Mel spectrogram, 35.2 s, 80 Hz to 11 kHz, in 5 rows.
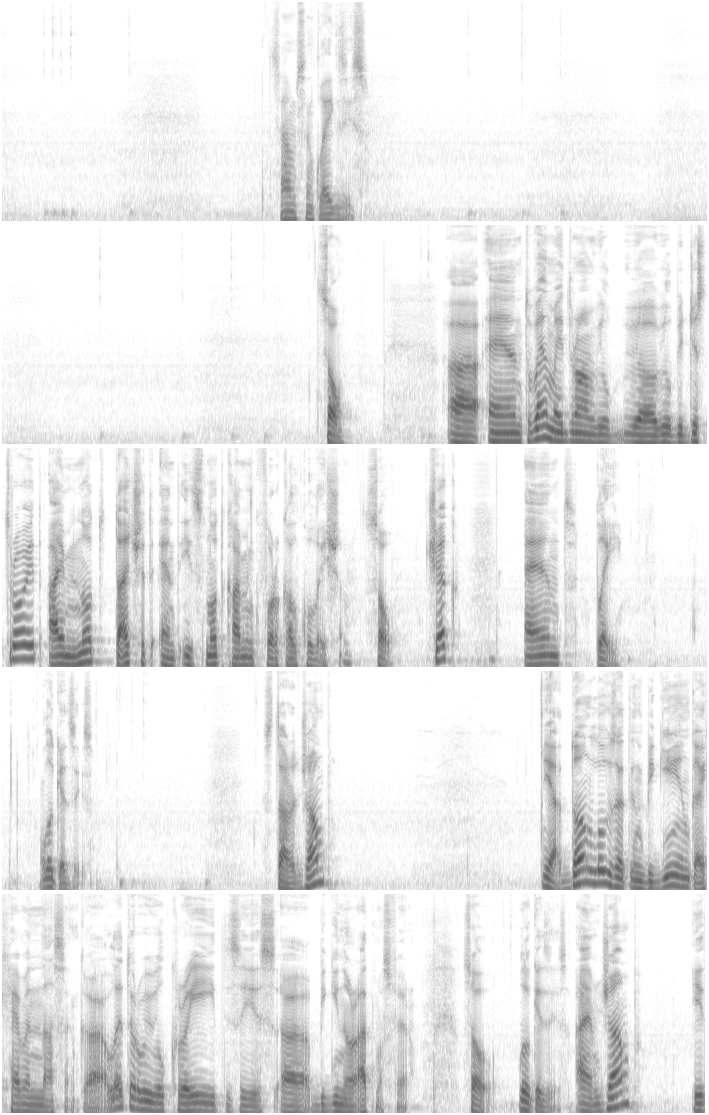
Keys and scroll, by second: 22.0 space, 33.8 space.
